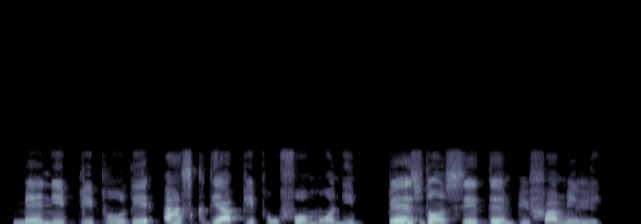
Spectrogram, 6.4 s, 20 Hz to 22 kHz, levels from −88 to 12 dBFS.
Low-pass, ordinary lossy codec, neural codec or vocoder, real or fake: 7.2 kHz; none; none; real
